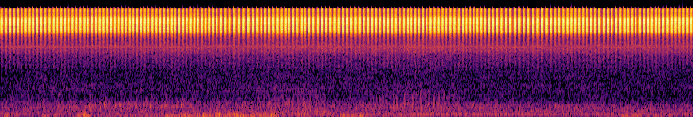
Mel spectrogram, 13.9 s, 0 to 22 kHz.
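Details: Evening calling by a Diceroprocta vitripennis cicada, Sand Hills State Park, Reno County, Kansas, July 20, 2014: a piercing, evenly pulsed high buzz at constant loudness throughout, with softer low rumbling noise underneath.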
